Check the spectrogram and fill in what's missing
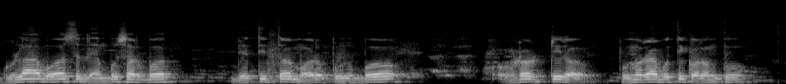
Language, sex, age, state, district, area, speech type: Odia, male, 45-60, Odisha, Balasore, rural, read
